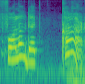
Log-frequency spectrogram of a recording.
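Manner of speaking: car stressed, long, clear, pitch-changed. Showing focus-word stress in a listening lesson: stress on car. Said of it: "listen and notice how the stress syllable of the focus word extra long and clear and has a pitch change".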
